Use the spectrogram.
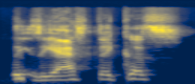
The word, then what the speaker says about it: Ecclesiasticus: it's 12 through 14 ecclesiastic ecclesiasticus right am I saying that right that's correct you're saying it right because a lot of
